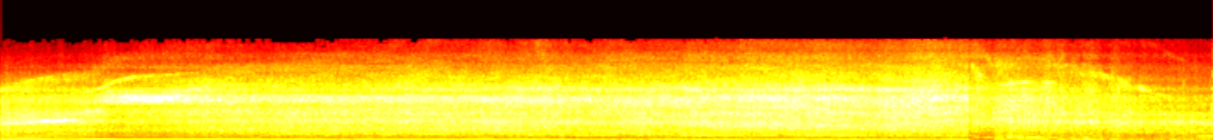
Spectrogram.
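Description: Turbocharged diesel engine of a Limited Pro Stock pulling tractor running flat out under load. It holds a steady high-rpm drone with a high turbo whine over it, then about ten seconds in the note drops suddenly and falls away as the throttle comes off.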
